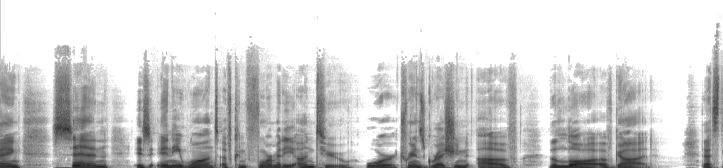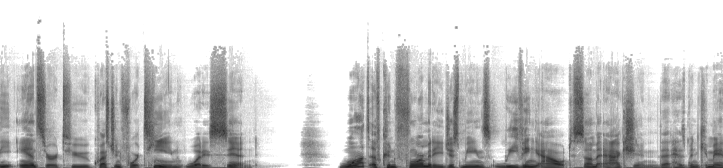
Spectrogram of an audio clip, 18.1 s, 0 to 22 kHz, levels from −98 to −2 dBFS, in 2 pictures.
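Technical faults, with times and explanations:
No technical faults are audible anywhere in this speech recording.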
